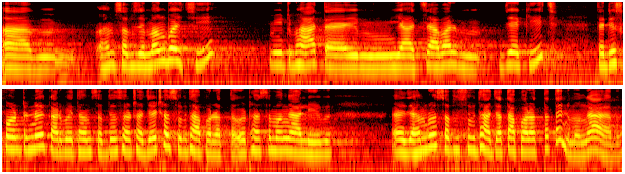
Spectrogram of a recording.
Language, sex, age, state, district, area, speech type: Maithili, female, 60+, Bihar, Supaul, rural, spontaneous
